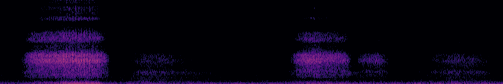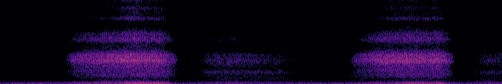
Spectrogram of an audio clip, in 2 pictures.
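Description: Loud rasping snores on each breath in, with softer breaths out, about four breaths in ten seconds; ordinary snoring.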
